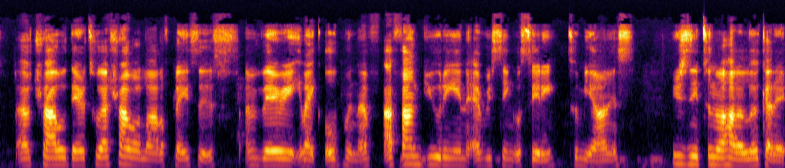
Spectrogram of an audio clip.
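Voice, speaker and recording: At a very fast pace, a woman with a fairly low pitch speaks in a monotone, flat delivery with a bright, sharp tone and a dry, close sound with no echo. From France, Paris. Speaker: actress, dating show contestant. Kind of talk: casual dating chat.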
